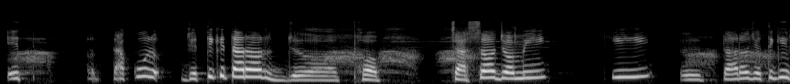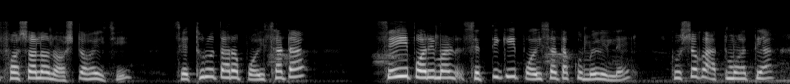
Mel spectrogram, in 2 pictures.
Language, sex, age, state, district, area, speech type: Odia, female, 30-45, Odisha, Kendrapara, urban, spontaneous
